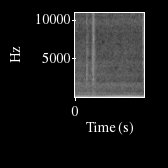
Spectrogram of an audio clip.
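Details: RV generator after new Motorcraft fuel sending unit install: deep, constant low drone without knocks, surging or rattles; normal running.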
